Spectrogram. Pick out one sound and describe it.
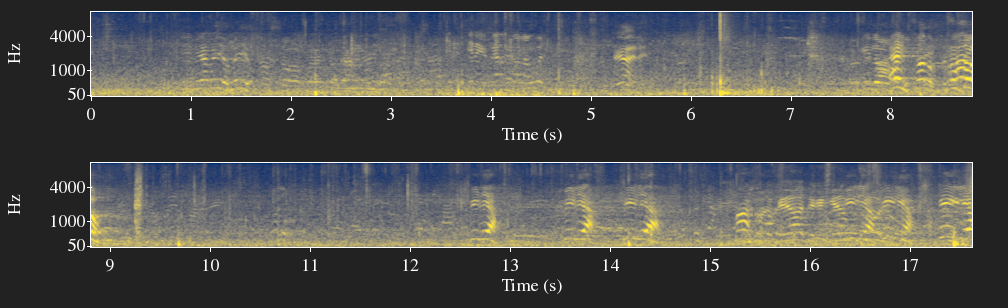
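Young men shout and call out to each other across an open pitch.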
